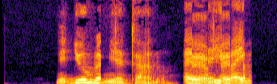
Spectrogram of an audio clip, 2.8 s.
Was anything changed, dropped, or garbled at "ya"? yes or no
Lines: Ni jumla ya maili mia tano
yes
